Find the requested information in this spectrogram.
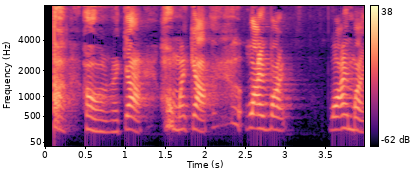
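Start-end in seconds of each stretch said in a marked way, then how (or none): none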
